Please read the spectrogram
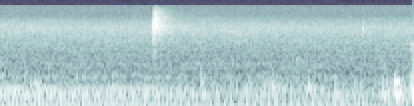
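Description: Quiet pause: a low steady hum with a single faint click about a second in.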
